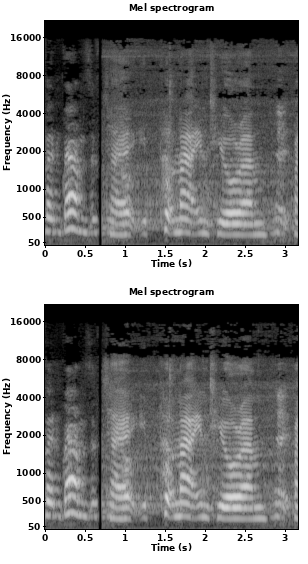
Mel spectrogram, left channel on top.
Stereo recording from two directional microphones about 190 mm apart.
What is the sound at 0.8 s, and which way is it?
Speech, centre (ahead or behind).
